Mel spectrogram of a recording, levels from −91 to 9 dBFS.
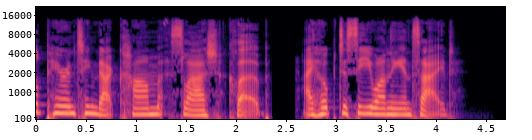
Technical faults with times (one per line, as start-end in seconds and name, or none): none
